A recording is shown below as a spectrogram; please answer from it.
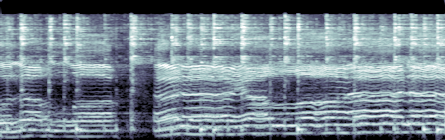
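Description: Devotional Arabic qasidah sung to hadroh frame-drum accompaniment, the singing breaking off for a moment a little over a second in, then picking up again.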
